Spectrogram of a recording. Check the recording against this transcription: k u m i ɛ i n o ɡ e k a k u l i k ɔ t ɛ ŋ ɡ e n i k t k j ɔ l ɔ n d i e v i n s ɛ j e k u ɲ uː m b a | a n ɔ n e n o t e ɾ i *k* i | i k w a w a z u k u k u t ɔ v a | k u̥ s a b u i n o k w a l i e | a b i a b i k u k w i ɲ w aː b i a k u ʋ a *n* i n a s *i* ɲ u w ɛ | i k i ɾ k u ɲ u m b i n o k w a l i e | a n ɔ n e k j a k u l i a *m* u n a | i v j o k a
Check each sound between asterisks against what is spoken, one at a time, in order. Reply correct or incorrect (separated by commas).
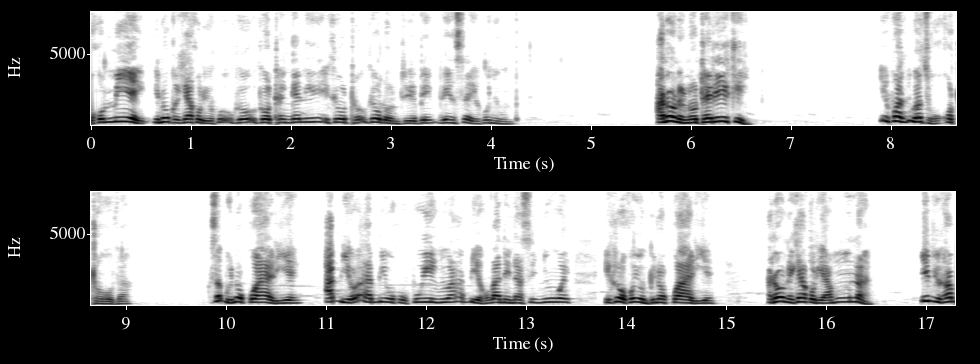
correct, correct, correct, correct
